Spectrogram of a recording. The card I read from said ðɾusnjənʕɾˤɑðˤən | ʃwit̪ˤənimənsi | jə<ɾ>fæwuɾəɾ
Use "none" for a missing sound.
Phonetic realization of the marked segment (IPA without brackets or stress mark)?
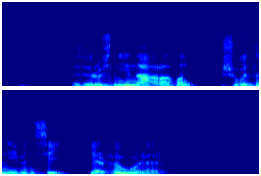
ɾ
